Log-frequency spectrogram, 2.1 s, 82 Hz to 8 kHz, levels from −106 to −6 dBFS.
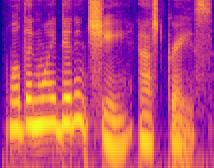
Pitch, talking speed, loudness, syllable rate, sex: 225 Hz, 195 wpm, -15 LUFS, 4.5 syllables/s, female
